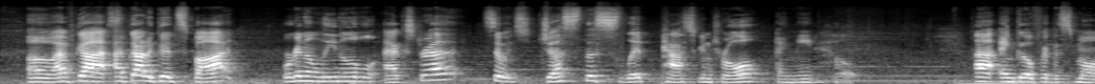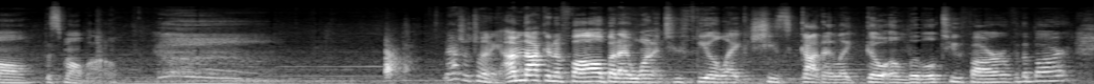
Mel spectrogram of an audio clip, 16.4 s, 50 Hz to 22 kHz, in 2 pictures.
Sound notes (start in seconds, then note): 9.4 gasps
